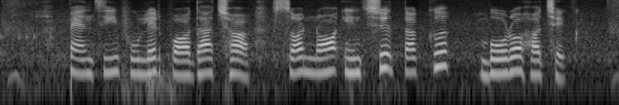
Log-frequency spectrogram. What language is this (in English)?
Magahi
